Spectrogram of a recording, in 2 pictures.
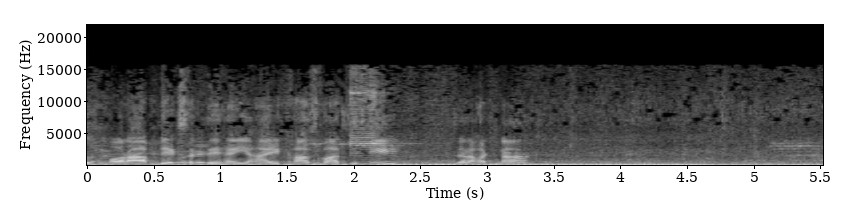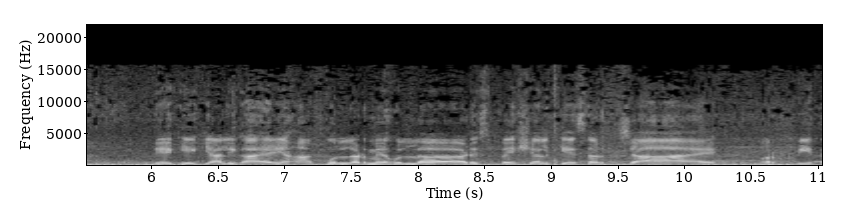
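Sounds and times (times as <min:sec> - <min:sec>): vehicle engine running: 0:00.9 - 0:10.9.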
